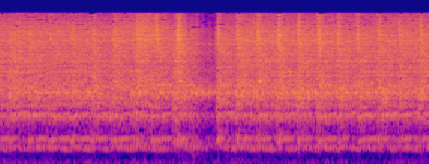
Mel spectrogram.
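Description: Cantonese opera instrumental accompaniment, led by a plucked string instrument playing a quick run of repeated notes, about five a second.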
